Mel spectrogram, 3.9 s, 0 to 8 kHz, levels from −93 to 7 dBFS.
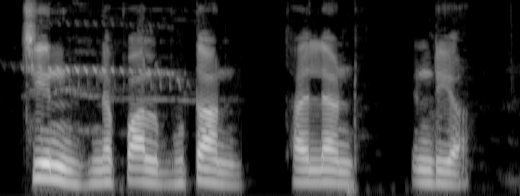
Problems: none marked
